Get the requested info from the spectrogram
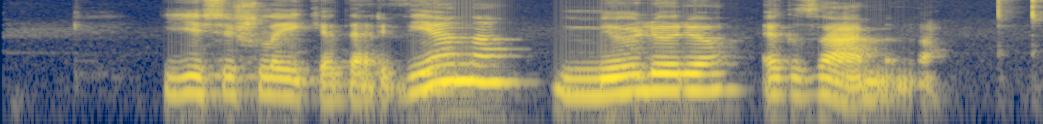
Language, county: Lithuanian, Šiauliai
